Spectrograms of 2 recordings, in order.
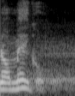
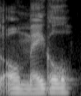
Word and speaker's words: Omegle: I almost got up in a rush and said, yes, I met him in Omegle. But how do you know? Bro, did you just pronounce it as Omegle? It's Omegle.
